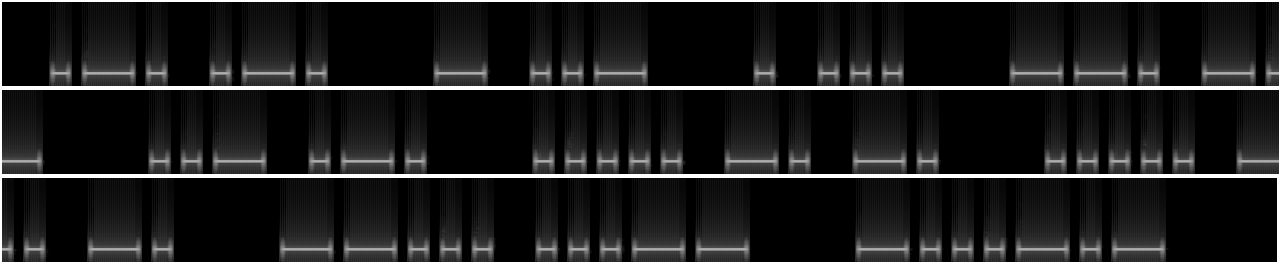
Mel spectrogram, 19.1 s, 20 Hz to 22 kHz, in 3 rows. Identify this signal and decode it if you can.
Morse code, heard as a keyed tone, about 14 wpm, 650 Hz. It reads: RR TU ES GM UR 5NN 5NN 73 <BK>
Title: SOTA QSO Practice 15wpm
